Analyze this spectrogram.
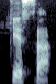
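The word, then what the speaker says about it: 今朝: আর এখন এই যে ইমারকানজির সাথে যখন আসা থাকবে তখন হয়ে যাবে কেসা। কিভাবে মিলল? এইটা বলা মুশকিল। এখানে স্টার চিহ্ন আছে। মানে কি? এটা ব্যতিক্রম উচ্চারণ। ঠিক আছে? তো কেসা অর্থ হচ্ছে আজ সকাল।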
